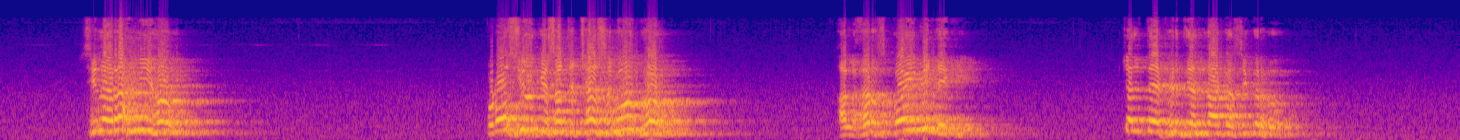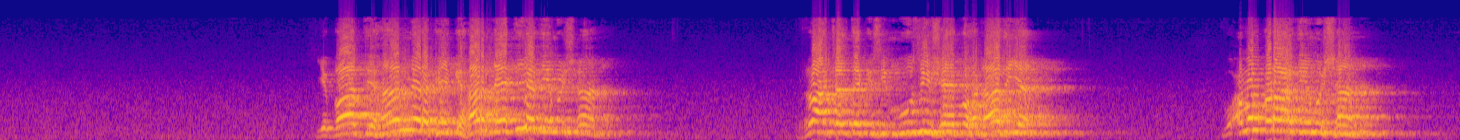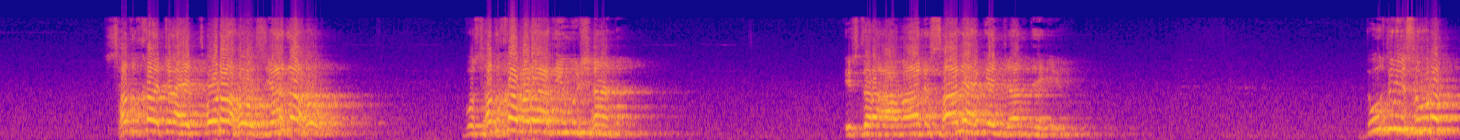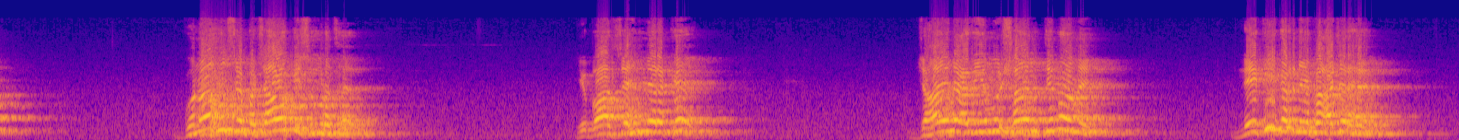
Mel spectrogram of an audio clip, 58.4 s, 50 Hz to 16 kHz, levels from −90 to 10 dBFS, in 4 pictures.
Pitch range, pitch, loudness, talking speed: 230-290 Hz, 265 Hz, -6 LUFS, 85 wpm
